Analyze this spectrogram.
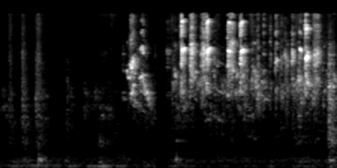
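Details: Rose-ringed parakeets of the purple lutino mutation, several birds: a series of sharp, high chirping calls repeated roughly every quarter second, preceded by softer scattered chirps over a low background rumble.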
